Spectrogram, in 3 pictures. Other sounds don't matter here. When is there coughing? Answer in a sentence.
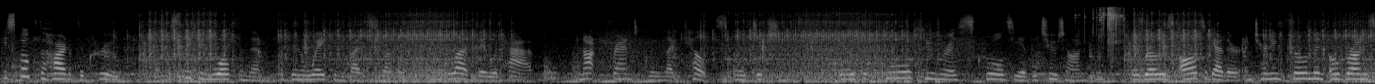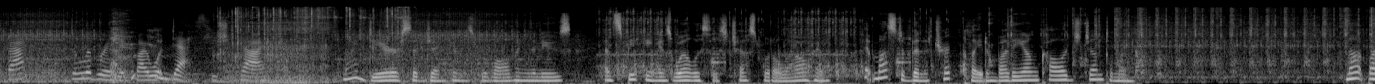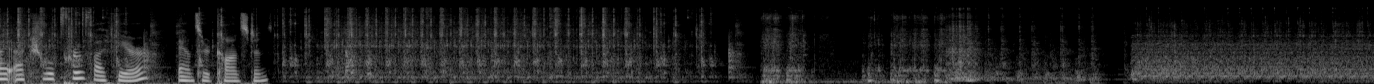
You can hear the coughing from 14.8 to 17.1 s.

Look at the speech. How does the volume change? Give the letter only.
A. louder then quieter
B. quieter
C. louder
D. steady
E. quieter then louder
C.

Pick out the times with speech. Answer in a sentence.
The speech can be heard from 0.0 to 16.5 s, from 17.1 to 25.1 s and from 27.2 to 30.2 s.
